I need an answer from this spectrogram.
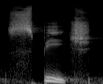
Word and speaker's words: speech: consoante, esse S chama S impuro, tá? Ele é bem suavezinho, ó. Speech. Não é speech, e não speech. É um Szinho, ó. Speech.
